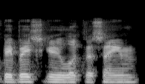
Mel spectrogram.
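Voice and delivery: ordinary talk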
